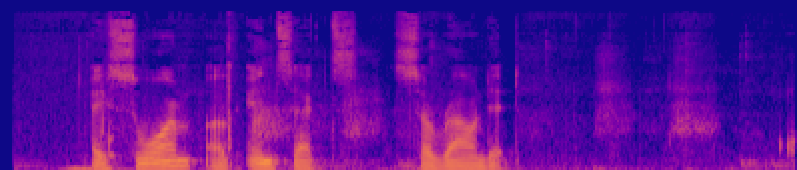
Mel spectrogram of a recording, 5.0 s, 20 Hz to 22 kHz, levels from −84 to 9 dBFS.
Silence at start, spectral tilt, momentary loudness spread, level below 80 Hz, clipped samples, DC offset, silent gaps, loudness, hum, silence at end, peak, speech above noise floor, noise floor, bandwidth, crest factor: 0.1 s; -5.5 dB/octave; 22 LU; -42 dBFS; under 0.1%; under 0.1%; none; -25 LUFS; none; 0 s; -6 dBFS; 25 dB; -49 dBFS; 16.5 kHz; 22 dB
